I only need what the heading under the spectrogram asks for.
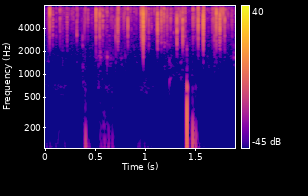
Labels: {"label": "biophony, double pulse", "recorder": "SoundTrap 300"}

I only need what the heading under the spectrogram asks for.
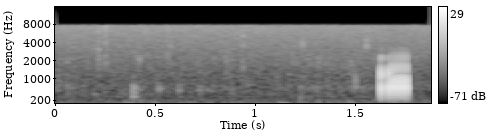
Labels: {"label": "biophony, knock croak", "recorder": "SoundTrap 300"}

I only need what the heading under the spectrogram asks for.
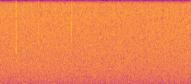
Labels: {"label": "ambient", "recorder": "HydroMoth"}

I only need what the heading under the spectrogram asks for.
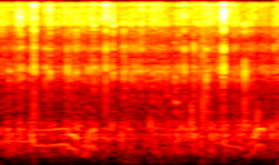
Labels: {"label": "biophony, cascading saw", "recorder": "HydroMoth"}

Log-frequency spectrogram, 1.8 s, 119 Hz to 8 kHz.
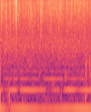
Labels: {"label": "biophony, midshipman", "recorder": "SoundTrap 500"}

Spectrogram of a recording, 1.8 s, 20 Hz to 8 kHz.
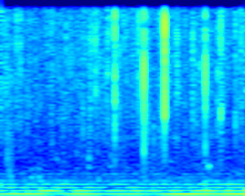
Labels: {"label": "biophony, midshipman", "recorder": "SoundTrap 500"}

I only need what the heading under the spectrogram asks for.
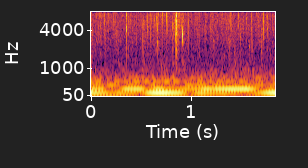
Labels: {"label": "biophony, midshipman", "recorder": "SoundTrap 500"}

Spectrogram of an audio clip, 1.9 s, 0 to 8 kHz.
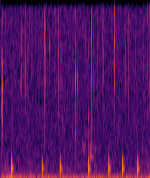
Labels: {"label": "biophony, knock croak", "recorder": "SoundTrap 300"}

